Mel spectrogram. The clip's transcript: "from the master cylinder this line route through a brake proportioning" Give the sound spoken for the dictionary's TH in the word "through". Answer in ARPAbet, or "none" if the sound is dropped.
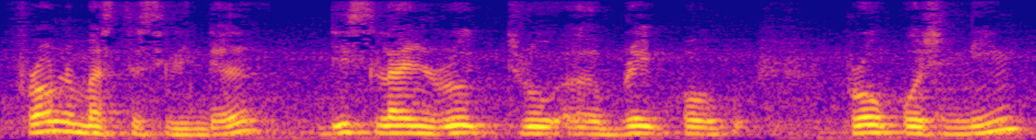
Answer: T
